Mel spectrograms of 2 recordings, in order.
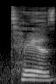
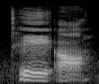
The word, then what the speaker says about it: Tea: Also, it wasn't until 60-something percent into the book that we're told that Taya's name is pronounced Taya.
